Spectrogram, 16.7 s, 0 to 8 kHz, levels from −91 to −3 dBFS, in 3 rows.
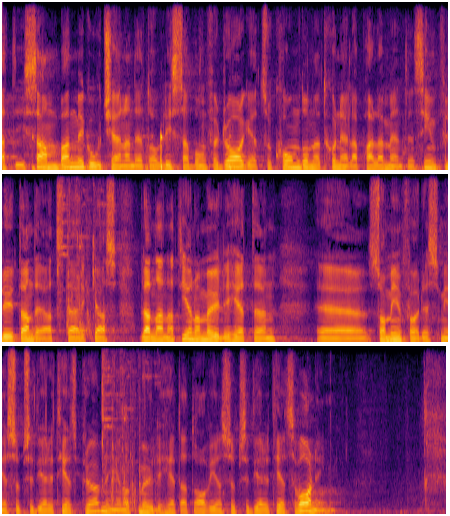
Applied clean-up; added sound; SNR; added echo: none; Shatter; 16 dB; none.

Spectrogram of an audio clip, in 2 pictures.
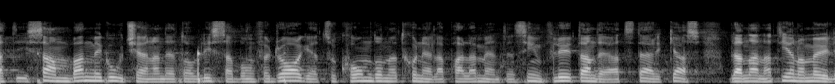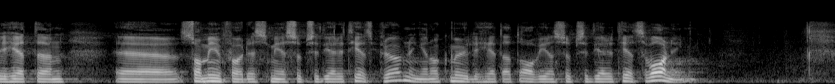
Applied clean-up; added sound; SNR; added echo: none; none; none; none.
